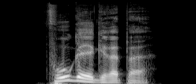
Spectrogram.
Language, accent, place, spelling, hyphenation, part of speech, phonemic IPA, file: German, Germany, Berlin, Vogelgrippe, Vo‧gel‧grip‧pe, noun, /ˈfoːɡl̩ˌɡʁɪpə/, De-Vogelgrippe.ogg
- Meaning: avian influenza, bird flu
